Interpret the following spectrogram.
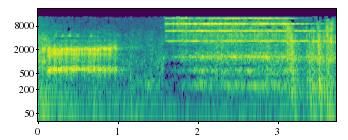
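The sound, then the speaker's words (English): A single wavering bleat from a sheep wearing a tin helmet, fairly loud, fills the first second, then gives way to a steady, high-pitched ringing tone with no talking. “Now, look here, you sheep. Don't you go shaking those tin helmets off.”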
